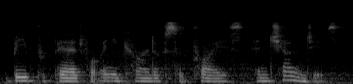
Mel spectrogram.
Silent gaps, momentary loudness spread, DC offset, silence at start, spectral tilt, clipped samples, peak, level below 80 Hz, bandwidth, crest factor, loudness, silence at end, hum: none; 7 LU; under 0.1%; 0 s; -5.5 dB/octave; under 0.1%; -22 dBFS; -62 dBFS; 7.6 kHz; 18 dB; -40 LUFS; 0 s; none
